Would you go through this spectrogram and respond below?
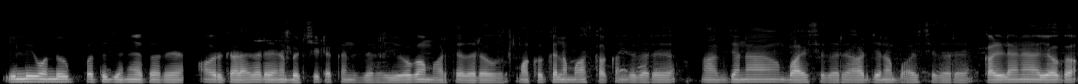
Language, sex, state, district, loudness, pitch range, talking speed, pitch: Kannada, male, Karnataka, Bellary, -28 LUFS, 105-115 Hz, 150 wpm, 110 Hz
